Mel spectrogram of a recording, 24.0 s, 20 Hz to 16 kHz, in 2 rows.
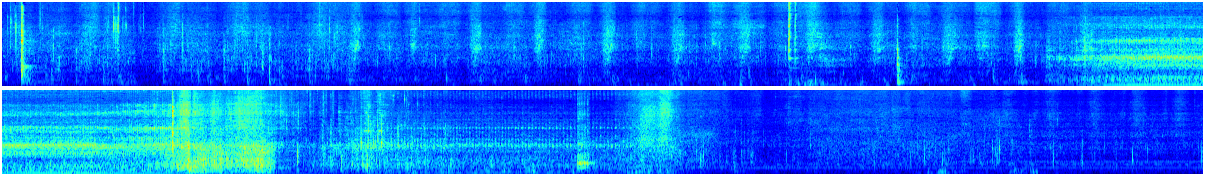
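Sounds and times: motor engine running: 10.4 - 23.8.

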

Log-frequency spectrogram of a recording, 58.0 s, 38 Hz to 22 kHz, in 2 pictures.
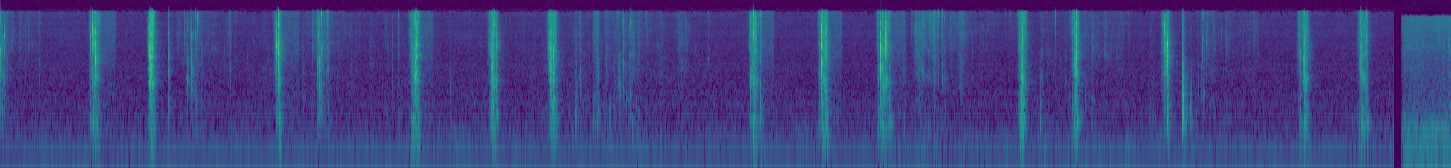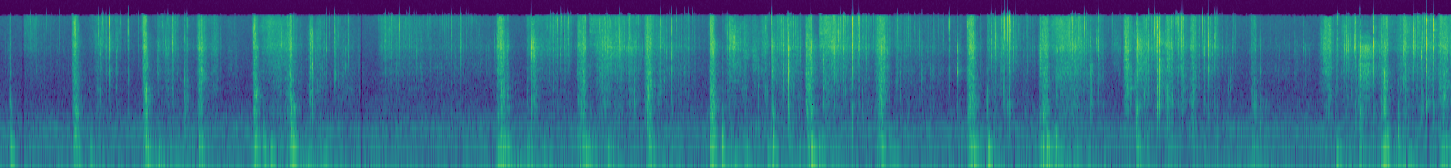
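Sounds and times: slime crackling and crinkling: 0.0 - 1.0, 1.7 - 8.8, 10.8 - 15.5, 17.4 - 25.2, 27.1 - 58.0
slime popping: 28.7 - 58.0.

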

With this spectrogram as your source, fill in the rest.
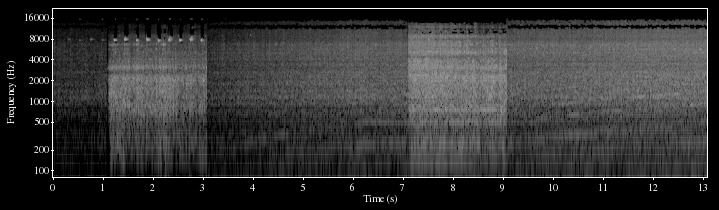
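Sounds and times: fast regular ticking: 0.6 - 3.1
electric motors whirring: 7.1 - 9.1.

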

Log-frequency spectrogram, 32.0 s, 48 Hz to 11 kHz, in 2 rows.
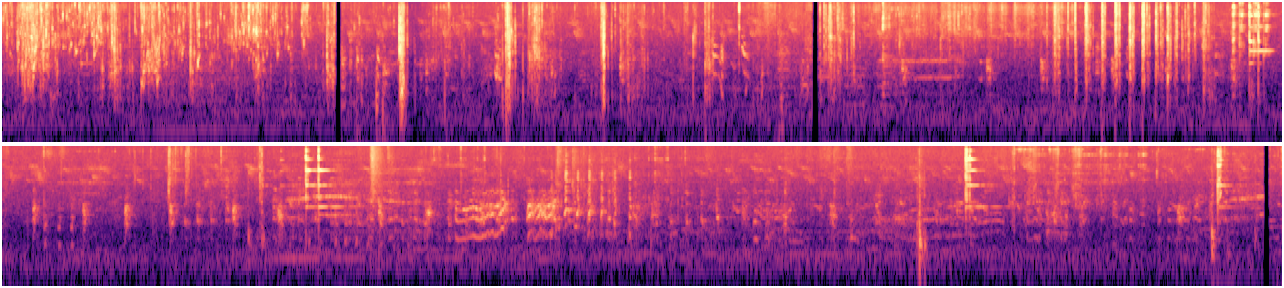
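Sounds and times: chickens clucking: 0.0 - 32.0
sharp clicks and rattles: 12.9 - 15.9.

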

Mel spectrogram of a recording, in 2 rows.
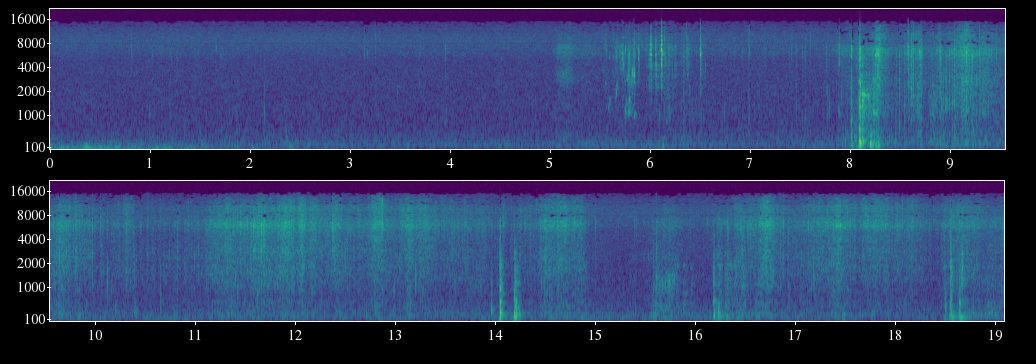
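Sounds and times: crunching and sloshing in slush: 5.6 - 6.4, 7.8 - 15.0, 16.3 - 19.0.

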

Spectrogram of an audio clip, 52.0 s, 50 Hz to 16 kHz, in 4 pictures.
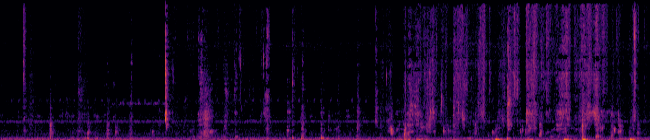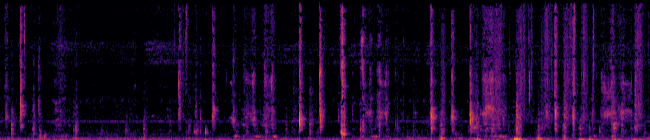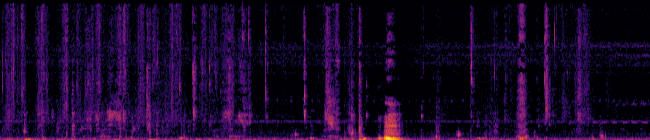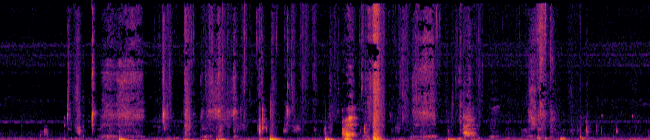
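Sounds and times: wet chewing and lip smacks: 0.9 - 3.5, 4.3 - 14.7, 15.4 - 33.4, 34.3 - 38.0, 39.8 - 48.7
fingers squishing rice on a leaf: 16.6 - 31.4, 40.3 - 50.4.

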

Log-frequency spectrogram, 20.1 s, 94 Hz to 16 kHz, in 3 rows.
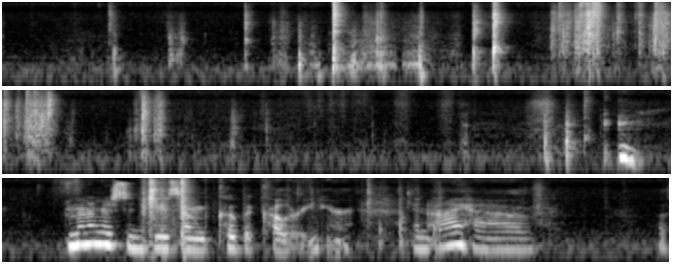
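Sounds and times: paper rustling: 5.5 - 7.3.

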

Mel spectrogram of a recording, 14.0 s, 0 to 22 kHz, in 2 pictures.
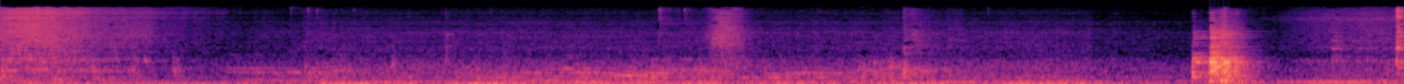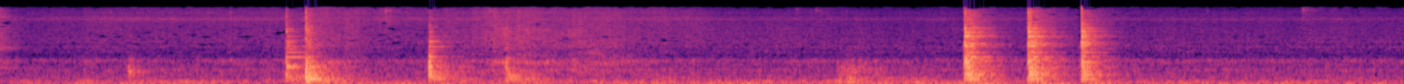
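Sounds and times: hot pot sizzling hiss: 0.0 - 14.0
spoon knocking pot side: 11.8 - 12.6.

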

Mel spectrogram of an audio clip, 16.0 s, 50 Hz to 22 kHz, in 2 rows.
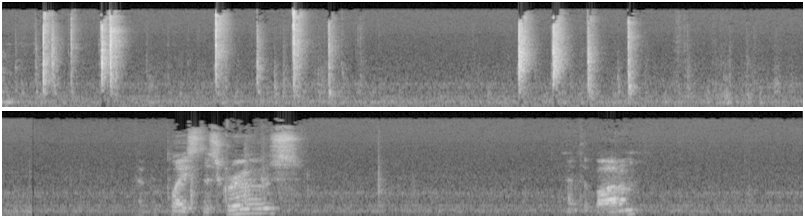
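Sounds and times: plastic clips snapping into place: 0.3 - 1.3.

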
